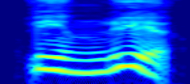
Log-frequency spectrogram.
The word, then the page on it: 领略: lǐng llüè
